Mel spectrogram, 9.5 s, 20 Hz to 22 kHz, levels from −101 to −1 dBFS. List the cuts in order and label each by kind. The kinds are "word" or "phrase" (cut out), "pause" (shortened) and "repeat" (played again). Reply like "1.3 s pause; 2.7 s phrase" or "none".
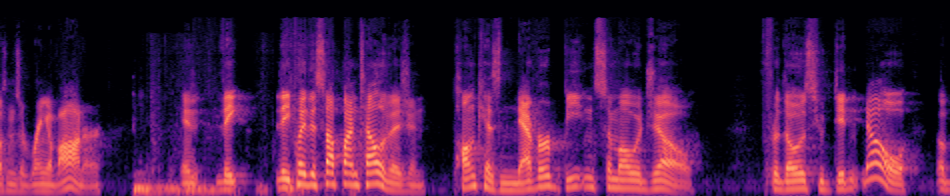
2.9 s word; 7.6 s word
